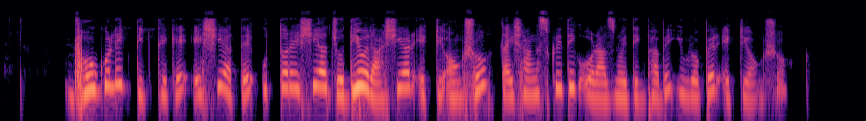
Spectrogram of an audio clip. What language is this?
Bangla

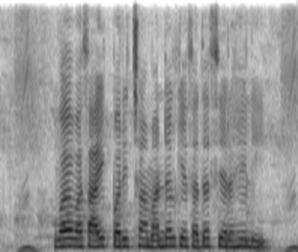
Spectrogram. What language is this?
Magahi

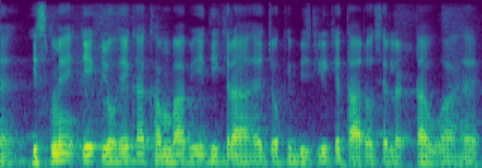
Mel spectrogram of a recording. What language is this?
Hindi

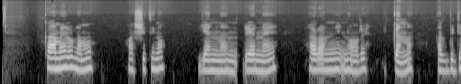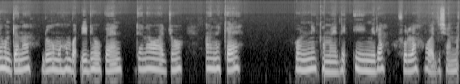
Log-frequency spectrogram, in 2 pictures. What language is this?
Sidamo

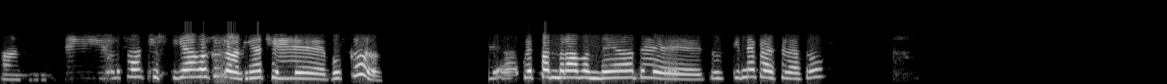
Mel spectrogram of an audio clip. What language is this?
Dogri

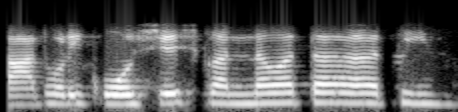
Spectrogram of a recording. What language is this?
Sindhi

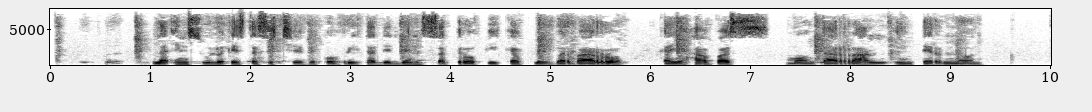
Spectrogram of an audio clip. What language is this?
Esperanto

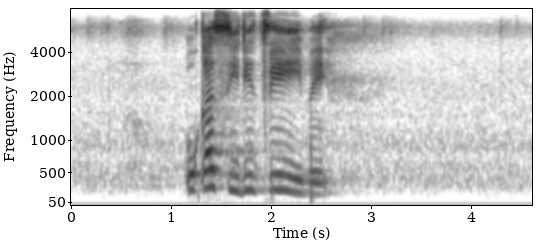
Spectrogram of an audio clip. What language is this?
Northern Sotho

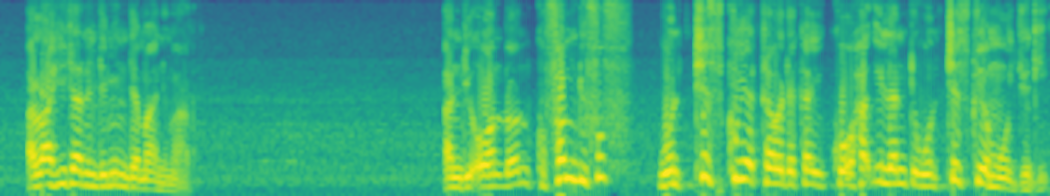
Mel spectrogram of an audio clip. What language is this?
Fula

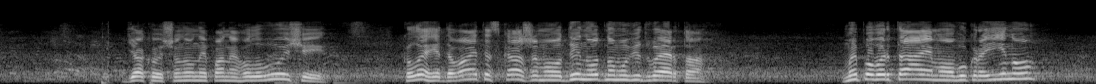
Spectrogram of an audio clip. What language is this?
Ukrainian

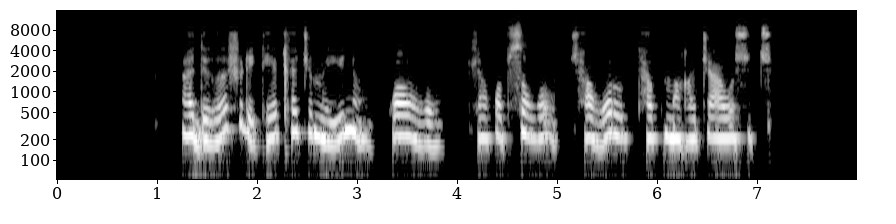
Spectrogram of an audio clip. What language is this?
Kabardian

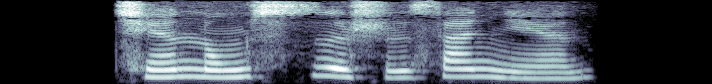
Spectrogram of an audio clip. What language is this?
Chinese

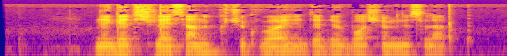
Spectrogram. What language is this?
Uzbek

